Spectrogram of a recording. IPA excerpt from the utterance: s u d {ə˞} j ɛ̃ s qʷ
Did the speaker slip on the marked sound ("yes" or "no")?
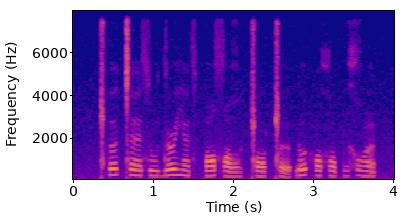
no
